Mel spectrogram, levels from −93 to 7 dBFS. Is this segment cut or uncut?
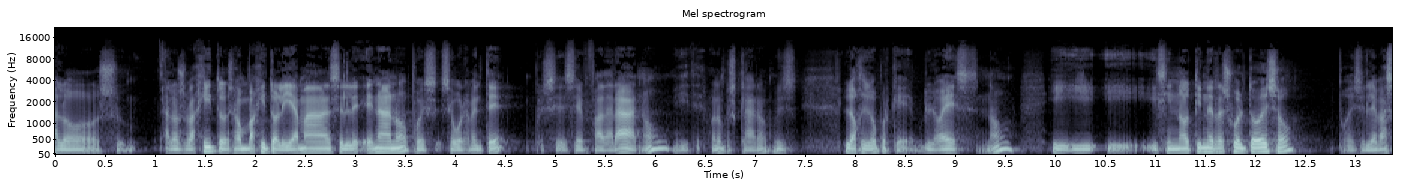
uncut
